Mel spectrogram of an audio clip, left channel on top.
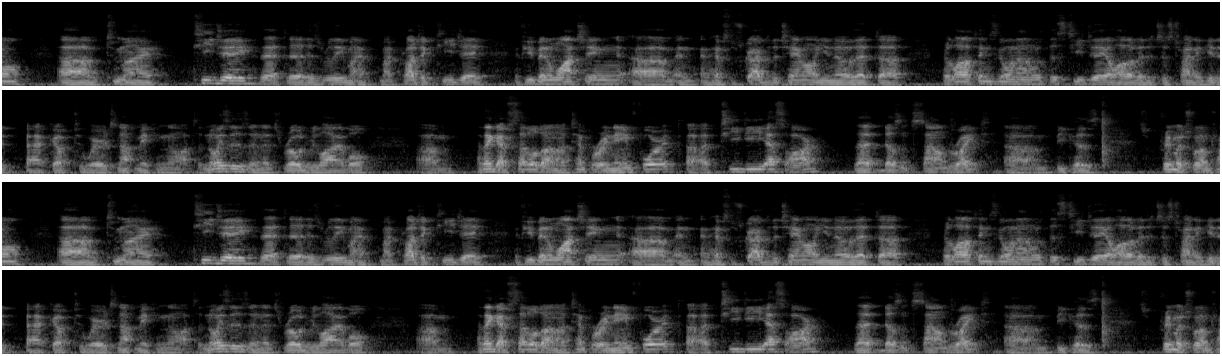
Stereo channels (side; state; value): both; identical; correlation 1.00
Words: to my TJ that is really my project TJ. If you've been watching and have subscribed to the channel, you know that there are a lot of things going on with this TJ. A lot of it is just trying to get it back up to where it's not making lots of noises and it's road reliable. I think I've settled on a temporary name for it, TDSR. That doesn't sound right because it's pretty much what I'm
